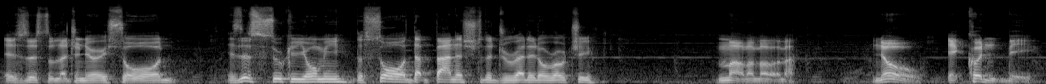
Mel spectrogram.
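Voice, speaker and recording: A man voicing a curious young village man in a game story, spoken in a low, ominous voice. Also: a little slow, a bit bright, soft background music. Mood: wondering.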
